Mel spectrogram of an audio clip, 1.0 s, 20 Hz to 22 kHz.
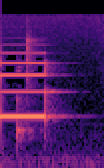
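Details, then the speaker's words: corpuls3/corpuls3T defibrillator alert tones during a demonstrated synchronized emergency cardioversion at 120 joules for tachycardic arrhythmia; energy charged, everyone clear of the patient, shock delivered by holding the shock button, then quiet. "The energy is prepared by pressing the “Charge” button. Attention, we are cardioverting the patient, everyone away from the patient."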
